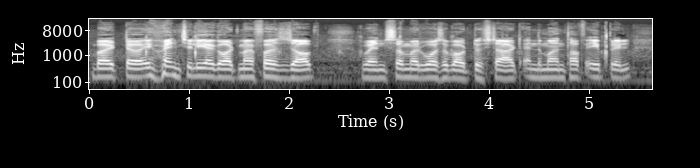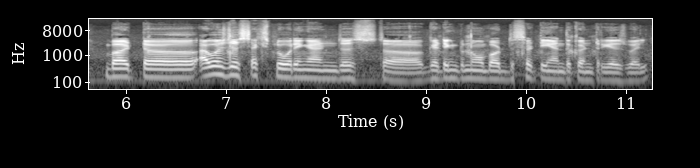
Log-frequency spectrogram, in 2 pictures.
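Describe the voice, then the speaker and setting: A man's voice: fairly high pitch, little pitch movement, moderate pace, a little hiss or hum, poor audio. A young man hosting a casual talk with a fellow student, friendly and asking questions, sometimes repeating himself. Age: young adult. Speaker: host, international student. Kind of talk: casual conversation. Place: outdoors in a city, traffic nearby.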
